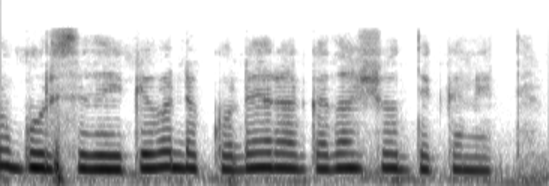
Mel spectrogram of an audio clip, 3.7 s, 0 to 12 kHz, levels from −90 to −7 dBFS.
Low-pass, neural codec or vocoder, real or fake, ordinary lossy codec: 7.2 kHz; codec, 16 kHz, 8 kbps, FreqCodec, smaller model; fake; none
